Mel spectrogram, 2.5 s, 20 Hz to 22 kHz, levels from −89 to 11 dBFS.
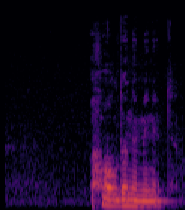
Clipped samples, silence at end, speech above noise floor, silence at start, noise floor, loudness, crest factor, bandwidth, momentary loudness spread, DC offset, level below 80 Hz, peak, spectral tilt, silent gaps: under 0.1%; 0.15 s; 33 dB; 1.2 s; -68 dBFS; -36 LUFS; 18 dB; 16 kHz; 9 LU; under 0.1%; -80 dBFS; -20 dBFS; -8 dB/octave; none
